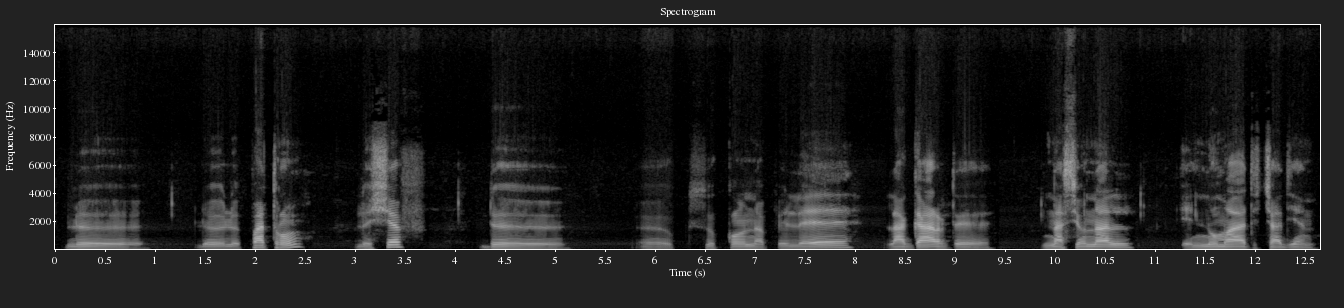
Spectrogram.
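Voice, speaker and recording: An older man with a Chadian accent giving an informal historical account, halting and searching for words, yet emphatic with the listener. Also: lowish voice, darkish tone, clear, resonant tone, no echo, dull audio. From Chad. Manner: halting, with repeated words and long searching pauses. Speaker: eyewitness commentator on history.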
